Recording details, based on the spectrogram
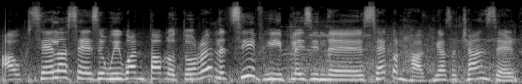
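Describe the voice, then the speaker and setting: A woman's voice: on the high side, normal speed, noisy background. A woman co-hosting a live stream, reading viewer comments aloud, giggly and hesitant over names.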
